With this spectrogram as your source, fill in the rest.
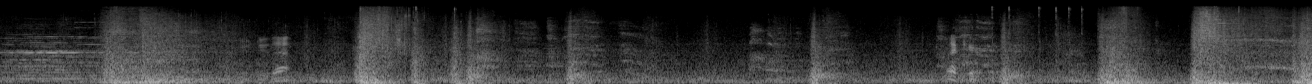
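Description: A sword swings and strikes with sharp clashes.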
